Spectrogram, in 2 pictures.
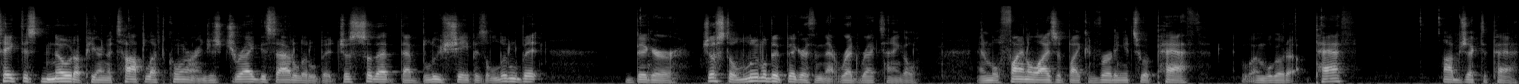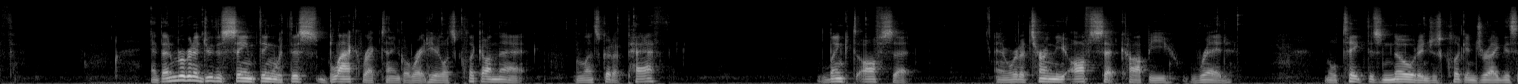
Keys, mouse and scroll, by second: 1.4-6.8 drag, 13.1 click, 14.3 click, 16.9 middle click, 17.1 click, 19.7 click, 21.5 click, 24.0 click, 27.5 click, 29.6-30.3 drag.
